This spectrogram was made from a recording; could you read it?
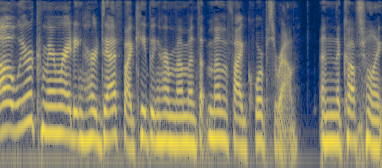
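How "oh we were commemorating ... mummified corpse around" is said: ordinary talk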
